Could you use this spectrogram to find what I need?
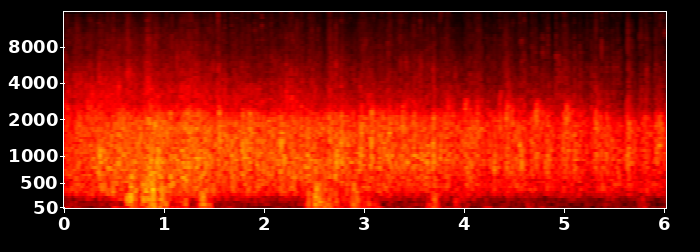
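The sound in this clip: Audience applause at a Calvary Chapel service welcoming a speaker to the stage, a dense, steady clapping from many hands that holds at an even, fairly loud level throughout.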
